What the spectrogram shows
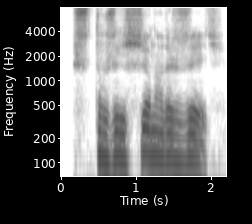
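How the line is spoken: Muttering to himself. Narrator (Russian): буркнул сам себе

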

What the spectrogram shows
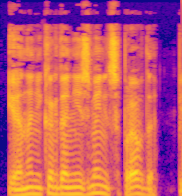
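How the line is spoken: Sad. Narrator (Russian): печально спросила Эмили

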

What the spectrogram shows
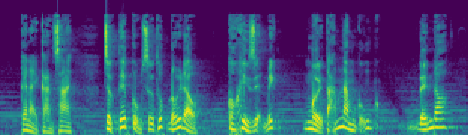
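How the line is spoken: Yelling while moving. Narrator (Vietnamese): Tứ Bảo, trong miệng còn la hét

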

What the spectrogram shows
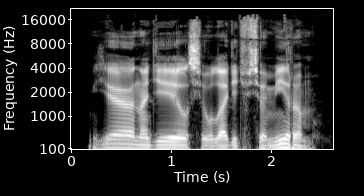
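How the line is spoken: Sighing. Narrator (Russian): Григорий вздохнул

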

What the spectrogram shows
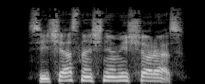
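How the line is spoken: Cold promise. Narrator (Russian): холодно пообещал Портнов

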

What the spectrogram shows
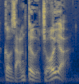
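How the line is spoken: Angry. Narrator (Vietnamese): tức giận nói

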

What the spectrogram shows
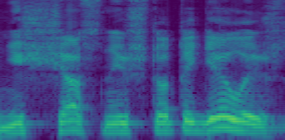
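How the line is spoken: Shouting. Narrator (Russian): закричал я ему

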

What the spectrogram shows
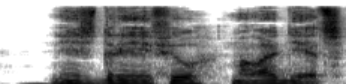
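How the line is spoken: Mutter. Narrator (Russian): пробормотал я

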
